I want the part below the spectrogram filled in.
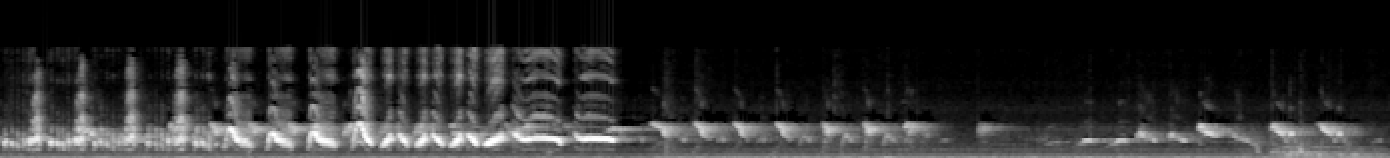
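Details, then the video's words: Chinese hwamei singing a fast, loud series of zigzag whistled trills, then a steady string of shorter falling whistles repeated rhythmically, fading to soft notes. "họa mi"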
